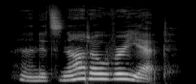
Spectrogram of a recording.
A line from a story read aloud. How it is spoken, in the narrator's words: muttered Bomber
